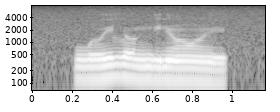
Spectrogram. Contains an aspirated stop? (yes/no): no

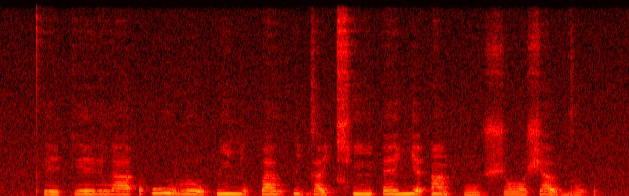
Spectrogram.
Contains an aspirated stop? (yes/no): yes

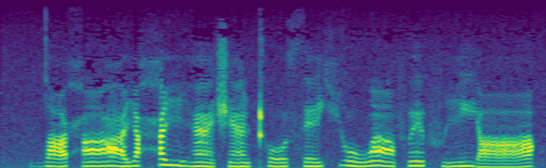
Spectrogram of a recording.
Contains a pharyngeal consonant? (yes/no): yes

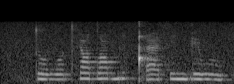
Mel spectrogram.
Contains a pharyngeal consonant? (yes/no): no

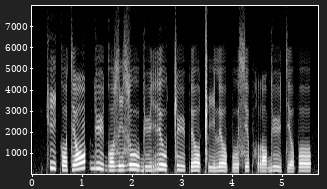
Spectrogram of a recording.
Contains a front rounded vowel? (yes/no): yes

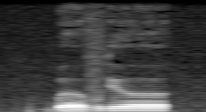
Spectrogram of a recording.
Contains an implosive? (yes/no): yes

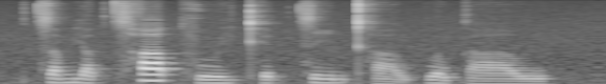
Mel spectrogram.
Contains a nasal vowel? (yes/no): no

